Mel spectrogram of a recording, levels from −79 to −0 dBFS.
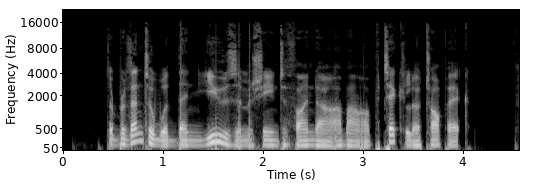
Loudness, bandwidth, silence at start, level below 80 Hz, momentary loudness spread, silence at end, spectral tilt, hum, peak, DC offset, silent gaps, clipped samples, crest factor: -21 LUFS; 16 kHz; 0.45 s; -38 dBFS; 5 LU; 0.6 s; -6 dB/octave; none; -2 dBFS; under 0.1%; none; under 0.1%; 18 dB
